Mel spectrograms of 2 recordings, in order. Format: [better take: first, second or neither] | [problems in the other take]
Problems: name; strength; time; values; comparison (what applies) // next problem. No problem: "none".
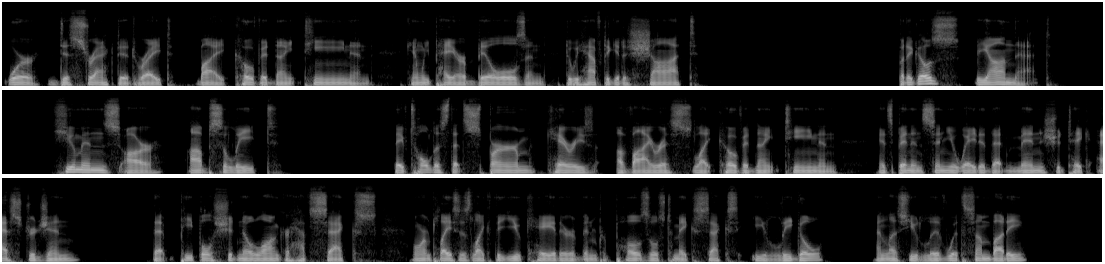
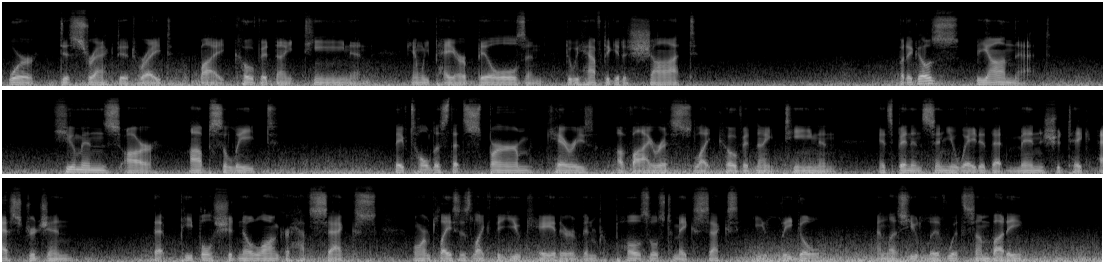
first | wind noise on the microphone; occasional gusts; 15 dB below the speech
